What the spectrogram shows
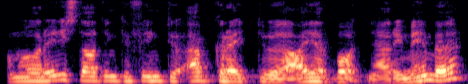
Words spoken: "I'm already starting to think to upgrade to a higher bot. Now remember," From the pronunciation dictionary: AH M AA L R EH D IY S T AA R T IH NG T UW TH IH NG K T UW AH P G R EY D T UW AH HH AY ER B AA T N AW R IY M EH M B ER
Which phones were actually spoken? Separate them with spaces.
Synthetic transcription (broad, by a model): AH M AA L R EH D IY S T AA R T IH NG T UW F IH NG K T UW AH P G R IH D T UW AH HH AY ER B AA T N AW R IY M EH M B ER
